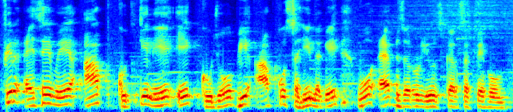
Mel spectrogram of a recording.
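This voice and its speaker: Mellow-voiced man explaining finance. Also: mid-range voice, slow, faint music behind. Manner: conversational, walks through examples step by step. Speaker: finance educator. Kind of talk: explainer video.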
